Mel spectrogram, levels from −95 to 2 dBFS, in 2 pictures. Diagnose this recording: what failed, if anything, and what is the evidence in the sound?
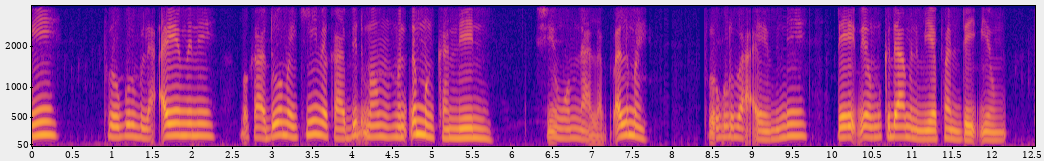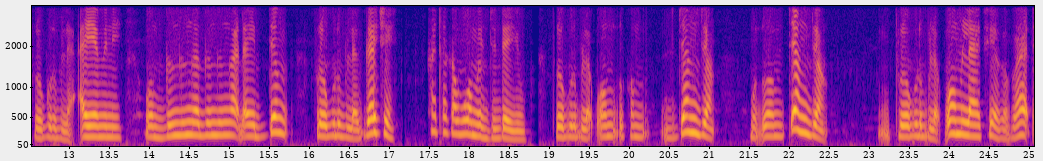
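The network stage failed, with packets lost or arriving late on the way to the receiver's jitter buffer. The audio is narrowband, with nothing above 4 kHz, which fits a G.711 A-law call path at 64 kbps.

Repeated packet loss (robotic sound) occurs in three stretches: 7.66 to 10.54 s, just after "wom na lau balmai"; 16.66 to 18.16 s, just after "puroguru bla"; and 19.56 to 20.24 s. The first stretch has dozens of short holes, the longest about 51 ms, with roughly a fifth of the span concealed and about 0.5 s of real audio missing. The second has several holes up to 40 ms, and the third has a few of about 20 ms. Each hole is filled by extending the last sound, and the next hole follows before the audio settles. The result is a choppy texture with pieces missing.

A burst of packet loss at 18.78 to 18.88 s removes about 80 ms in one run. The receiver stretches the preceding sound across the gap while turning it down, so it decays into a held buzz or hiss. 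The audio then picks up further along, with that portion gone.

Short concealed packet loss at 19.06 s drops about 20 ms. The concealment continues the prior sound briefly and blends back into the real signal. This leaves a small smear or wobble rather than an audible gap.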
